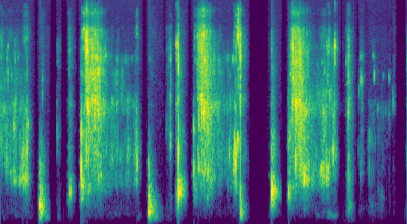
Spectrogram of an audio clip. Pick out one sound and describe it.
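Water pours and splashes into a plastic cup.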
